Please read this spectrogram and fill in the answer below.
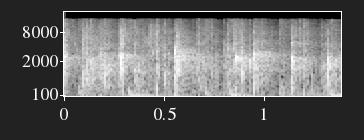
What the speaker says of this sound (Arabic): صفقوا حق محمد من الإمارات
